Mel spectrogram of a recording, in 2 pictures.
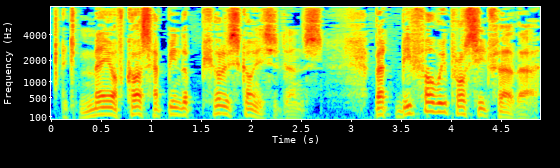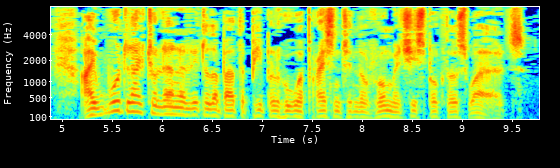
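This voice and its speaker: An actor playing a courteous, inquisitive gourmet detective in a radio drama, speaking in a measured, precise, formal way. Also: male voice, on the low side, big pitch swings, breathy edge, no room sound, heavily acted. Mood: curious, probing. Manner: measured, precise, formal, savouring his words. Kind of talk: radio drama acting with first-person narration.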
